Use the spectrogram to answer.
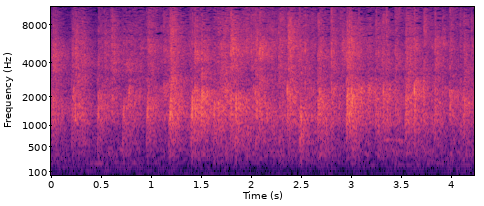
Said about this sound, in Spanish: aplauso al hermano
